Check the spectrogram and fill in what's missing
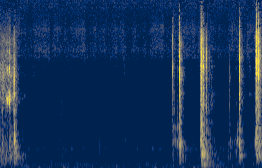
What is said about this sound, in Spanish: De repente oyó el chirriar de una ventana que se abría encima de su cabeza y la voz de la corpulenta criada que lo llamaba.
